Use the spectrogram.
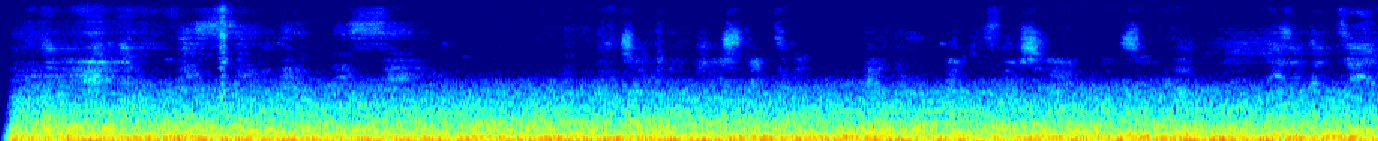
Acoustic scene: car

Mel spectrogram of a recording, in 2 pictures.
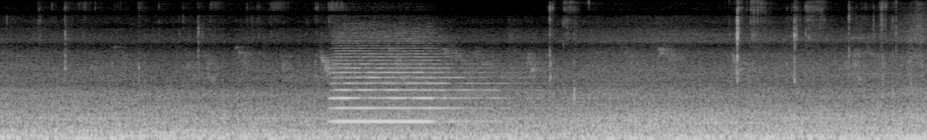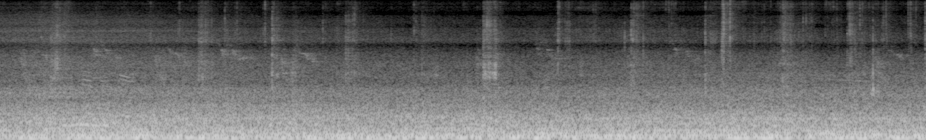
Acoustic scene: residential area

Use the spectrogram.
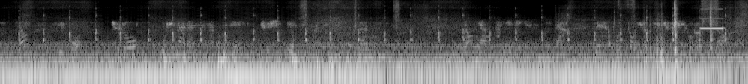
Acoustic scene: car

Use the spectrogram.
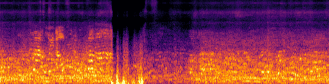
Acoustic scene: restaurant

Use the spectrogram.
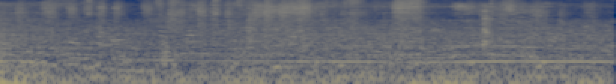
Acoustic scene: bus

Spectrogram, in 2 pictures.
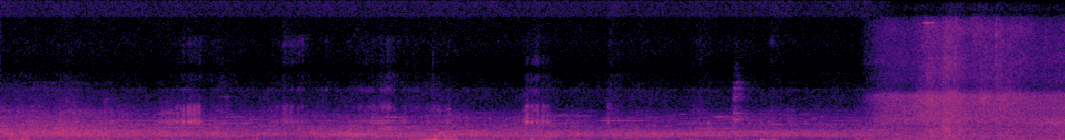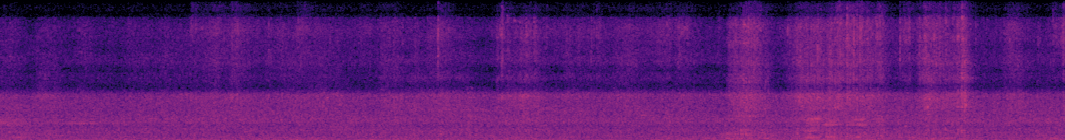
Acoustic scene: residential area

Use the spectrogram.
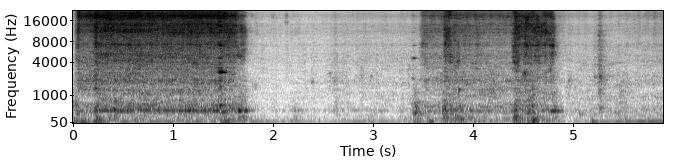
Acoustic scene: kitchen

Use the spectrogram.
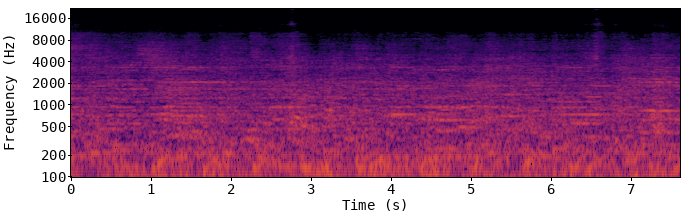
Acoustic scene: restaurant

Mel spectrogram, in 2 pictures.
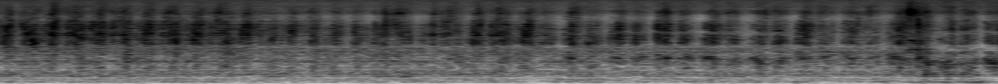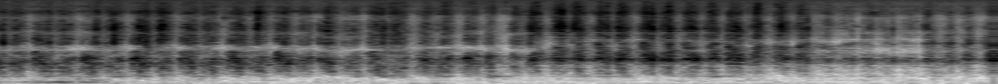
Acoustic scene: restroom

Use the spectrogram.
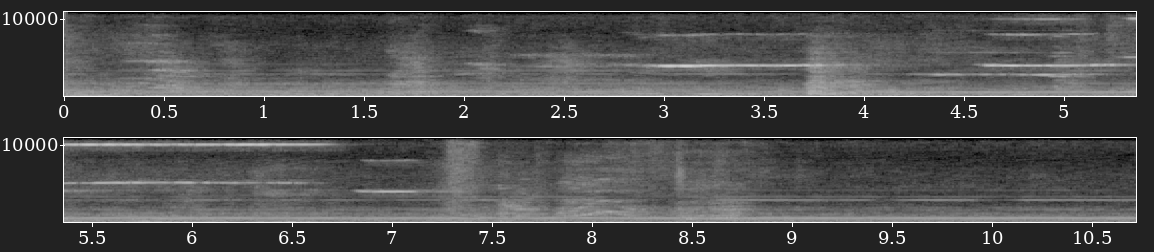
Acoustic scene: bus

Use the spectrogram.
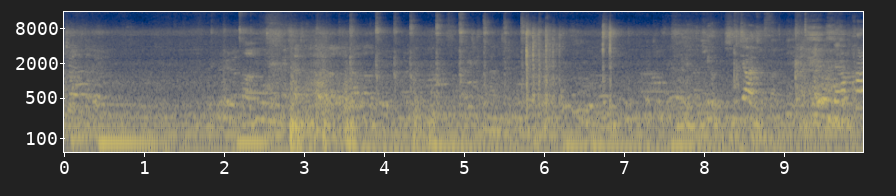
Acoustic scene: cafe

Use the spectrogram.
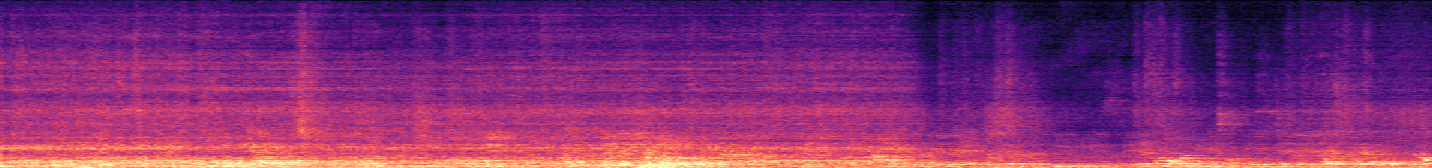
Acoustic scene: cafe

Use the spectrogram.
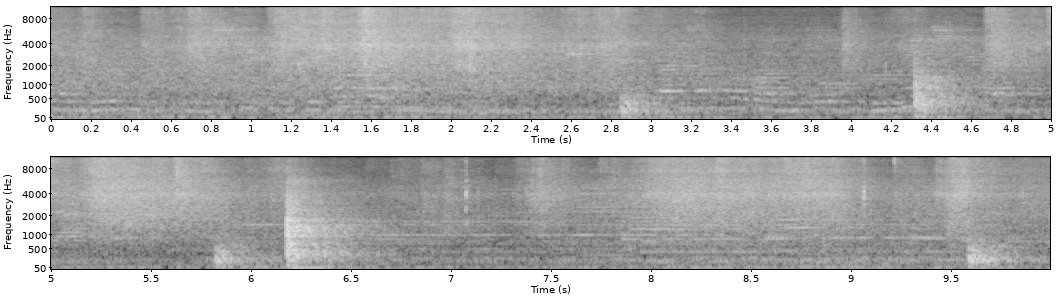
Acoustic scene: restaurant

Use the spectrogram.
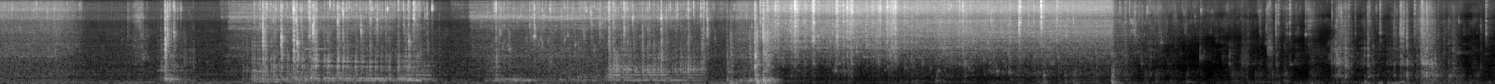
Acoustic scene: kitchen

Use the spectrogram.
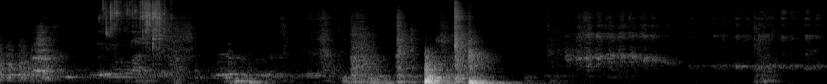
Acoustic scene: restroom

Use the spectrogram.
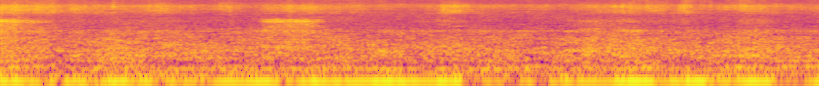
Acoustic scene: elevator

